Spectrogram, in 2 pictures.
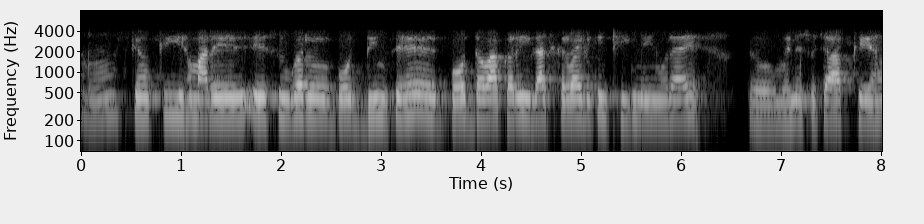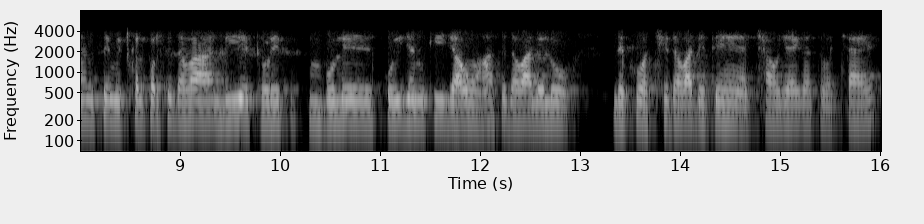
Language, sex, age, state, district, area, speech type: Hindi, female, 30-45, Uttar Pradesh, Varanasi, urban, conversation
